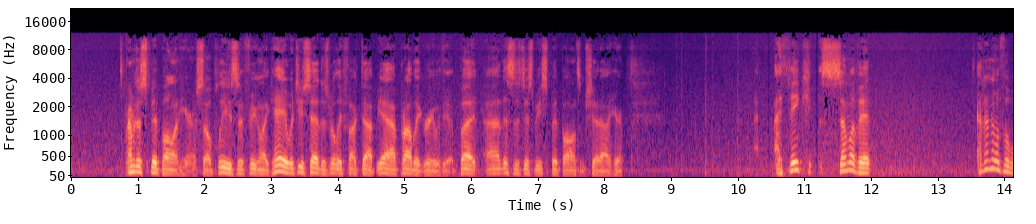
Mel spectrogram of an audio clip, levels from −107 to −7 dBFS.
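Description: A speech recording with two brief smears, at 10.45–10.49 s and at 11.17–11.21 s just before "some of it": short concealed packet loss, where about 20 ms of audio arrived too late and the receiver stretched the preceding sound across the gap. Room noise sits about 23 dB below the speech.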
